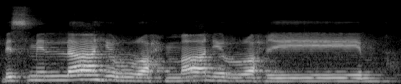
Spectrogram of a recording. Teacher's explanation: اللہ کے نام سے پہلے زیر ہے تو آواز باریک ہوگی، پتلی ہوگی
